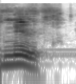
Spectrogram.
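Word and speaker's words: Knuth: It's Newth. – Nelson. – A silent K. – Newth. Gotcha. Gotcha. – Yeah, gotcha. – The K is silent. Yeah.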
